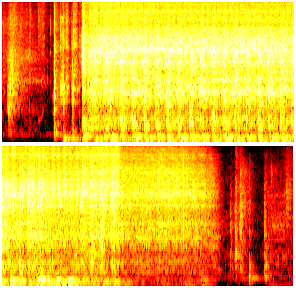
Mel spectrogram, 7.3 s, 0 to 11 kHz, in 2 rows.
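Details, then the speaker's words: R53 Mini Cooper that won't run after refueling, cold-start spray used: starter chugs about four turns a second, then catches, roars a few seconds and dies; points to a fuel system fault. "well maybe it is so i think that could prove that we have a fuel issue"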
